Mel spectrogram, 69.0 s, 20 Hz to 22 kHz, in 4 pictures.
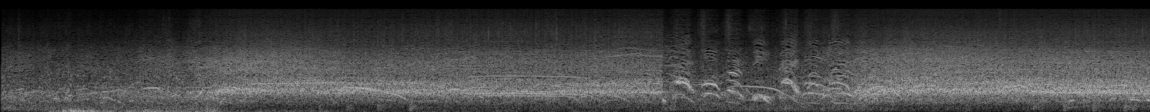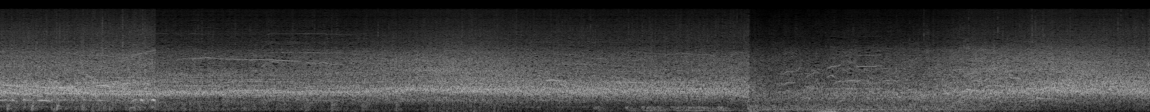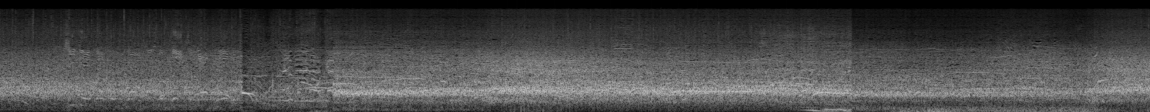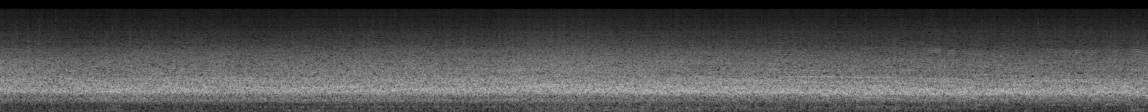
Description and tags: Ground-level sound recorded at a Big 10 College Football Game with stadium crowd erupting during big plays, cheerleaders, whistles and pads
Referee, Football, Hawkeyes, Big10, Cheerleaders, Whistle, Iowa, Cheers, Crowd, College-Football, Cheering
